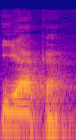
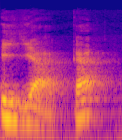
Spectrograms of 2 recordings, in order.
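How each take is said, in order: First: The 'y' sound is single and short. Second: The 'y' sound is doubled and held. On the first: It is your sun. The speaker calls it wrong. "dibaca iyyaka. Ini suatu kesalahan" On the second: It is You alone. The speaker calls it right. "lafaz yang biasanya dibaca iyyaka"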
